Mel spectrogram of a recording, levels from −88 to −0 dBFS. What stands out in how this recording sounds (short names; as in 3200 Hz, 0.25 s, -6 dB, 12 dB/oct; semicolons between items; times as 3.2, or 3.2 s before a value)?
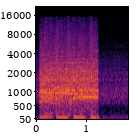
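noise floor -54 dBFS; spectral tilt -3.0 dB/oct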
